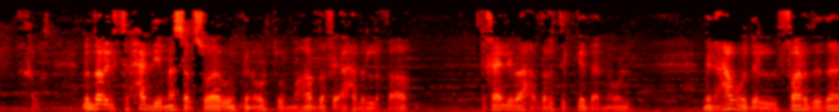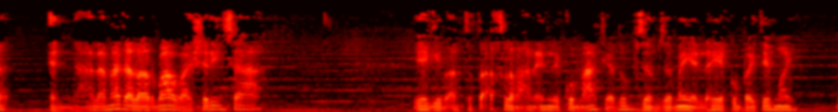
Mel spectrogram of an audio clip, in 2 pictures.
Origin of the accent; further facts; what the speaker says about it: Egypt; طب احنا مصريين بقى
